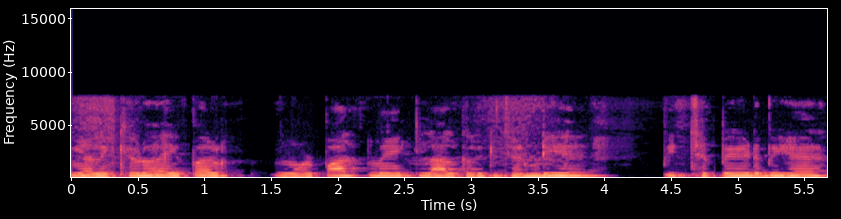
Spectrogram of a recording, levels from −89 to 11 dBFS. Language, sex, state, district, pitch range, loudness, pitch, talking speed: Rajasthani, female, Rajasthan, Churu, 220-230 Hz, -13 LUFS, 230 Hz, 190 wpm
